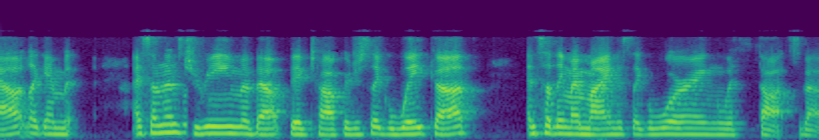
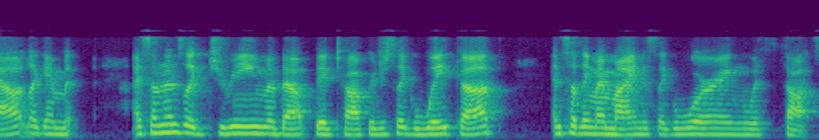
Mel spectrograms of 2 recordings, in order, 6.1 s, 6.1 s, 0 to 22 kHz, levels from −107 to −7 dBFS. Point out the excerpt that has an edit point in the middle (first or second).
first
